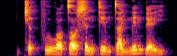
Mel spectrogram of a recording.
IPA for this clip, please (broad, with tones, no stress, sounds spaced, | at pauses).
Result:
c ə˨˩ k̚ f u˨˩ w ɔ˨˩˨ t̪ ɔ˨˩˦ s ə˨˩˦ ŋ k e˨˩˨ m t̪ a˨˩˨ j m e˧ m ɗ ɛ˨˩˦ j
